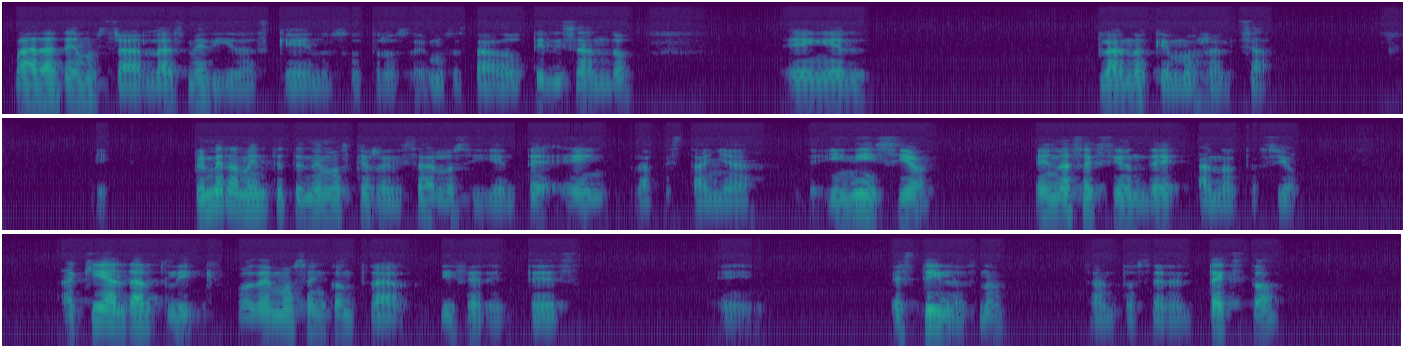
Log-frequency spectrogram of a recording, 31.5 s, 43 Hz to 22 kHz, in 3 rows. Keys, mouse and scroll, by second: 20.8 click, 22.2 click, 30.0 click.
